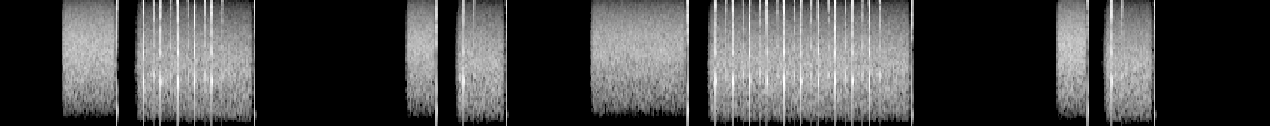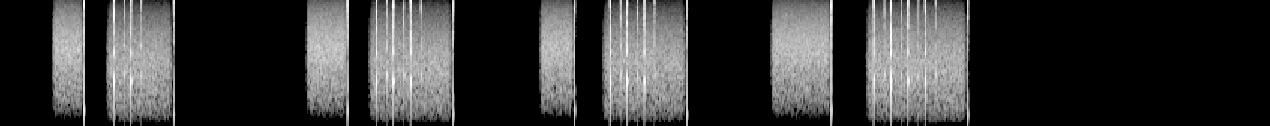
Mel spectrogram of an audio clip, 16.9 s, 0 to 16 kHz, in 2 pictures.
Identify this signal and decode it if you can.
Pulse dialling, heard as a rotary dial, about 9 pulses a second. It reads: 5 1 0 1 2 3 3 4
